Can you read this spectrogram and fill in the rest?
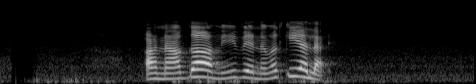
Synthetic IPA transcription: anaːɡaːmiːʋenəʋəkijəla̰j

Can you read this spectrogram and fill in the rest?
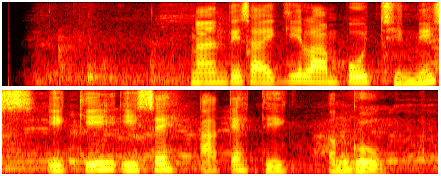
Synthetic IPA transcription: ŋant̪isaikilampud̥ʒ̥i̤nɪsikiisɪhakɛhd̪̥i̤ | əŋɡo

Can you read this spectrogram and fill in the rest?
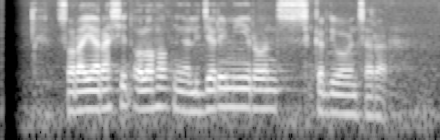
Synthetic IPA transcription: sɔɾajaɾasit̪ɔlɔɦɔk̚niŋalid͡ʒɛɾɛmiɾɔnskərd̪iwawaɲt͡ʃaɾa

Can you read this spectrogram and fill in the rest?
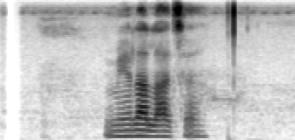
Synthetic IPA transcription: melalaɡt͡ʃʰə̰

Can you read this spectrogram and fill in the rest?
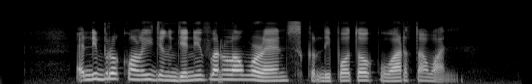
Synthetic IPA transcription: ʔɛdibɾɔkɔlid͡ʒɨŋd͡ʒɛnifərlɔwəɾɛnskərdipɔt̪ɔkəwart̪awa̰n

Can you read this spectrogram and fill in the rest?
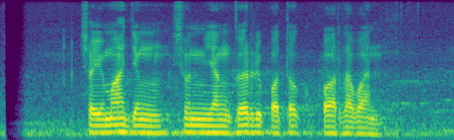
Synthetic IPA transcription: sɔimahd͡ʒɨŋsunjaŋkərdipɔt̪ɔk̚wart̪awan

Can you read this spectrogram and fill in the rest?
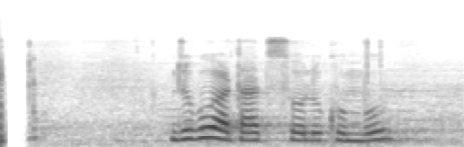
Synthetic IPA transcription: d͡zubuʌɾt̪ʰat̪solukʰumbu

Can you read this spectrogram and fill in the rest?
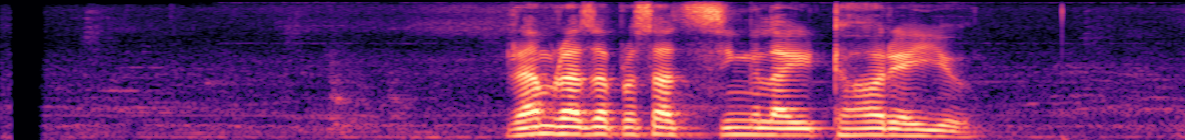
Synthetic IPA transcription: ramrad͡zʌprʌsad̪siŋlajʈʰʌɦʌɾjajːo

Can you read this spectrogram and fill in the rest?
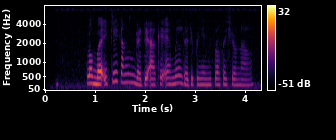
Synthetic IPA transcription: lombaʔikikaŋd̪a̤d̥̪e̤ʔakeʔemɪld̪a̤ɾipiɲaɲipɾofesional

